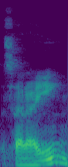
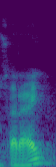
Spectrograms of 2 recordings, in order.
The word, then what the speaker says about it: Sarai: de él, de Abraham, que es Sarai, o Sarai, algunos dicen que no se pronuncia con acento, y toman también a Lot, cuyo papá era Harán, también hijo de Taré, pero que murió.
